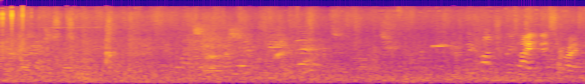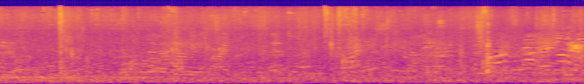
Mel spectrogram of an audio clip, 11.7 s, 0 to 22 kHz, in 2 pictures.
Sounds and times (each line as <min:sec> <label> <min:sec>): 0:00.0 crowd 0:11.6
